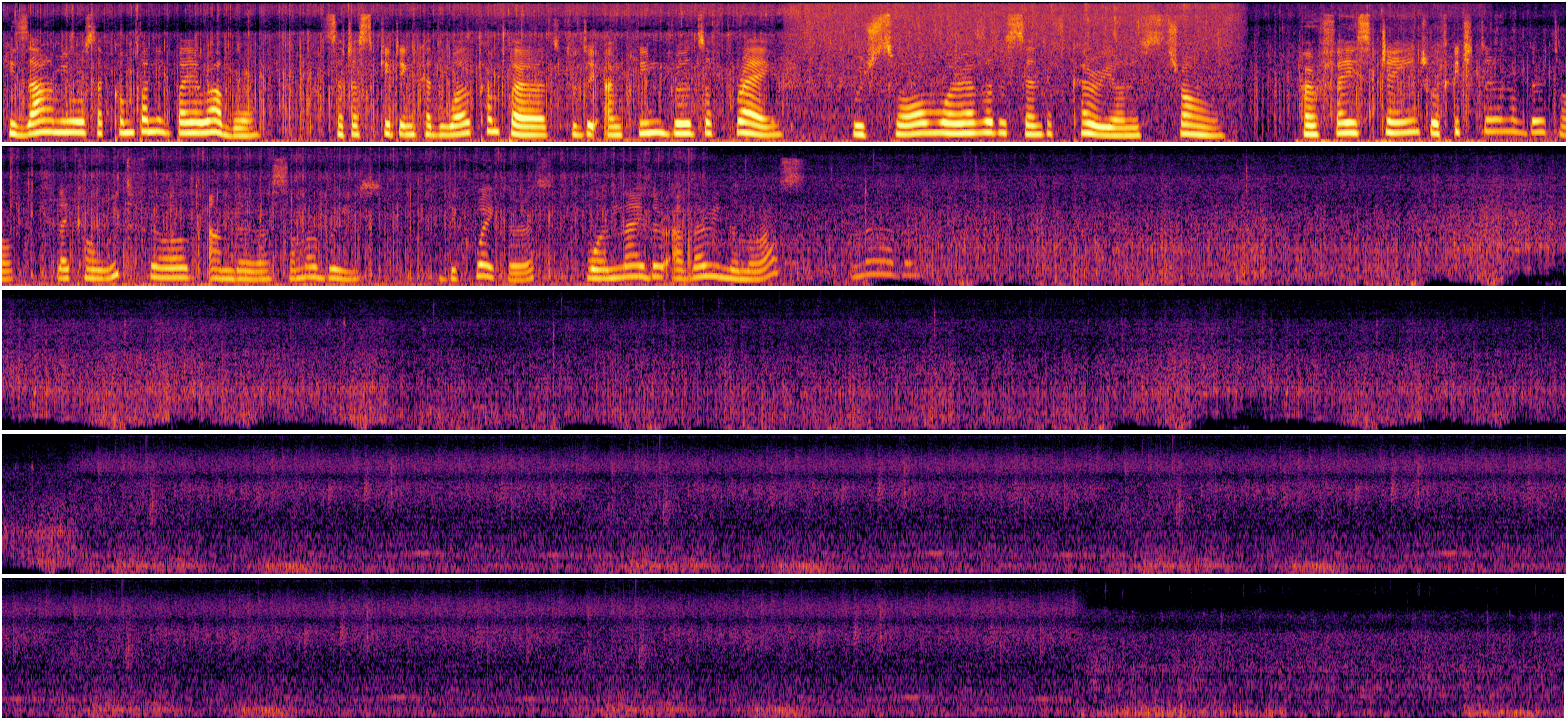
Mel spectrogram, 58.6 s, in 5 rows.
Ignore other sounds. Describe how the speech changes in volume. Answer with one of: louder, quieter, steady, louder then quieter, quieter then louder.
quieter.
